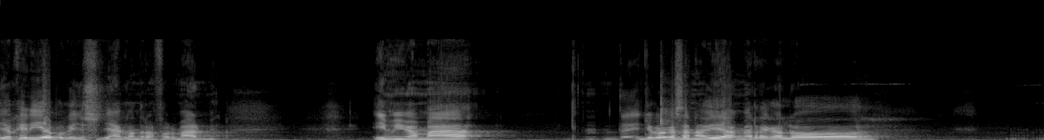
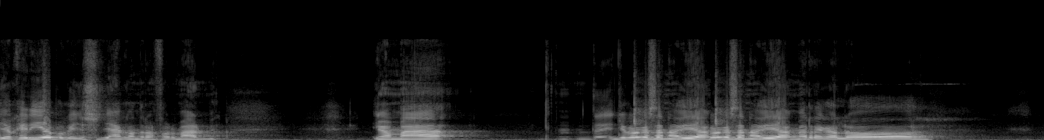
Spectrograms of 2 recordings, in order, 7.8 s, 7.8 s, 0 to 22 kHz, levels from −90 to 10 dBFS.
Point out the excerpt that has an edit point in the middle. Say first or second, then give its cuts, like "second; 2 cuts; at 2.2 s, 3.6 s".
second; 2 cuts; at 2.8 s, 5.3 s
